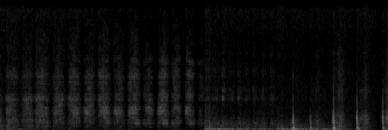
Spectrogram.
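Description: A plastic stylus tip is dragged across an iPad's glass screen covered with a paper-like matte plastic film, held in the fingers and moving in drawing and coloring strokes. For the first two and a half seconds, quick back-and-forth strokes give a rhythmic, bright scratchy rub. After that comes a denser, lower rub punctuated by several sharp taps.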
